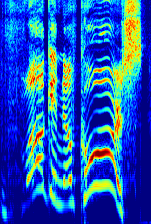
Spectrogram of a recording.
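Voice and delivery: very high, rising to loud "of course!"; mock eager agreement. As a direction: agree excitedly, building. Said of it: "and she was like".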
